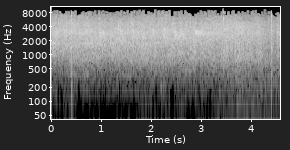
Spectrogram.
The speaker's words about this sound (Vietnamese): Rồi, quý vị cho một tràng pháo tay đi.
